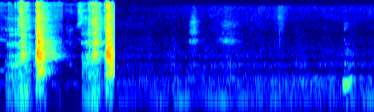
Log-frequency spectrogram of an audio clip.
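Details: Barking from English Bulldog puppies: two loud, harsh barks close together in the first two seconds, then a low room hum with a faint brief squeak near the end.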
